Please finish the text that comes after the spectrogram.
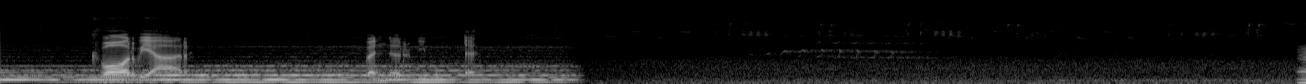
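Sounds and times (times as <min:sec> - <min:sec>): small birds chirping and trilling: 0:05.9 - 0:13.0.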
